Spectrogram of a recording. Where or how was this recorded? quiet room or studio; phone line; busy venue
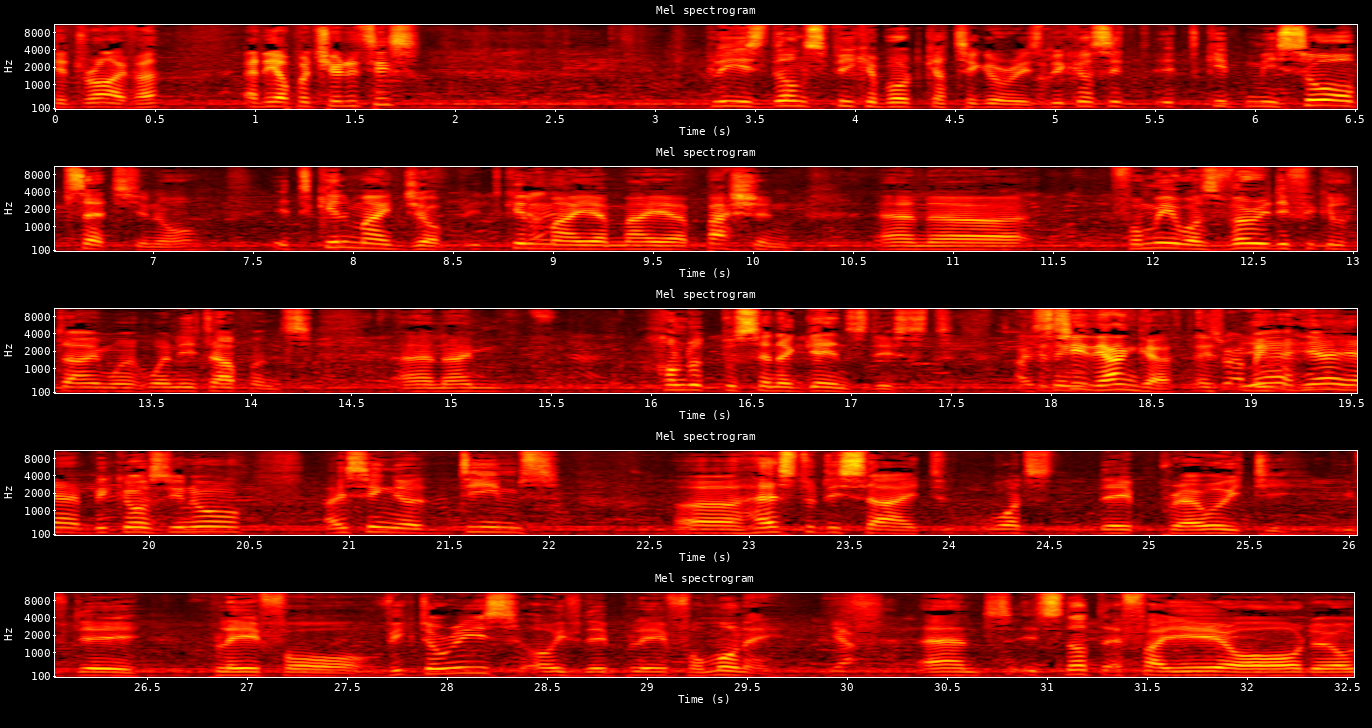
busy venue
